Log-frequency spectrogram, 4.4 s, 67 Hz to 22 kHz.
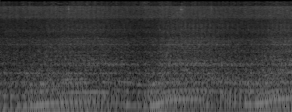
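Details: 2005 C6 Corvette V8 with a rough idle, even after new plugs, coils and plug wires, during a fuel pressure test (about 50 psi, slow drop): it runs lumpy and stumbles under light throttle. The misfire was later traced to a broken valve spring.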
